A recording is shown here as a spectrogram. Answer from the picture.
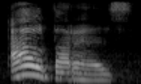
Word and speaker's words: Alvarez: our name to myself opening my mouth wide for the organ blast of the ah trilling my tongue for the drum roll of the r alvarez how could anyone get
